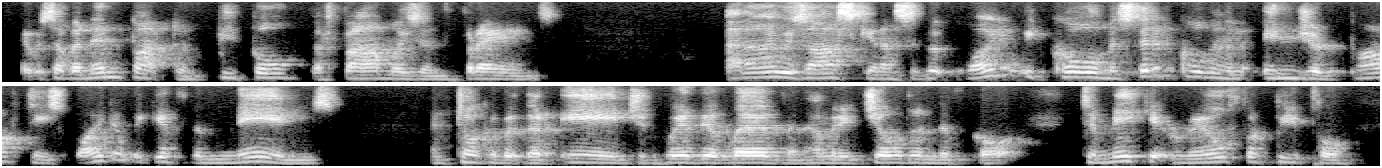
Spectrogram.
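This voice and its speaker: Here a man with a Scottish accent talks at a very fast pace with lively intonation and a fairly high pitch. His tone is dark and mellow, and somewhat breathy. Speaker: retired business executive. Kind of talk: webinar panel discussion.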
